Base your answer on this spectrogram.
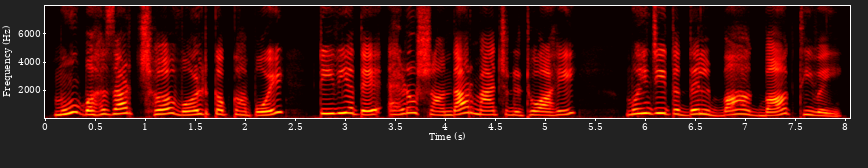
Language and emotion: Sindhi, happy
